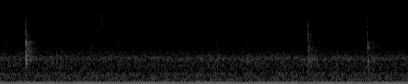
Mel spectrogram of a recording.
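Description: Playing cards are shuffled and flicked.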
